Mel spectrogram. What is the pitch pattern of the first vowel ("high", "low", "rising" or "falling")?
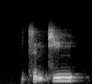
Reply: low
